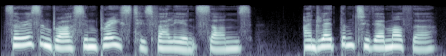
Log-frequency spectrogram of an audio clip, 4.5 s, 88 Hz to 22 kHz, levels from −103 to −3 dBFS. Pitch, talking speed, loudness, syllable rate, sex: 215 Hz, 160 wpm, -17 LUFS, 4.7 syllables/s, female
